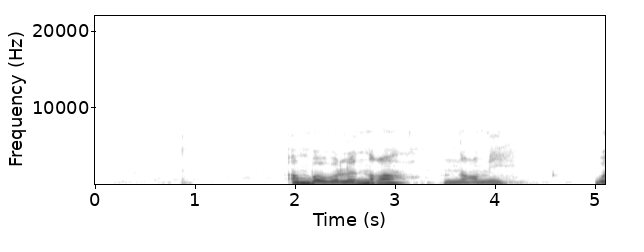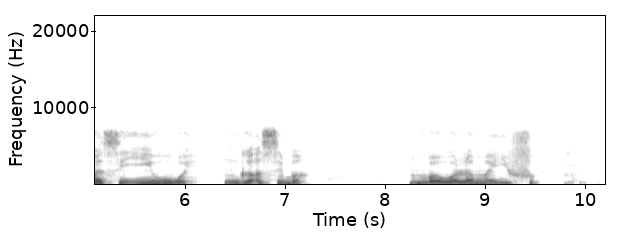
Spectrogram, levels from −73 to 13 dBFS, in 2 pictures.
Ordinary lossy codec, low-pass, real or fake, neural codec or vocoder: Opus, 32 kbps; 7.2 kHz; real; none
